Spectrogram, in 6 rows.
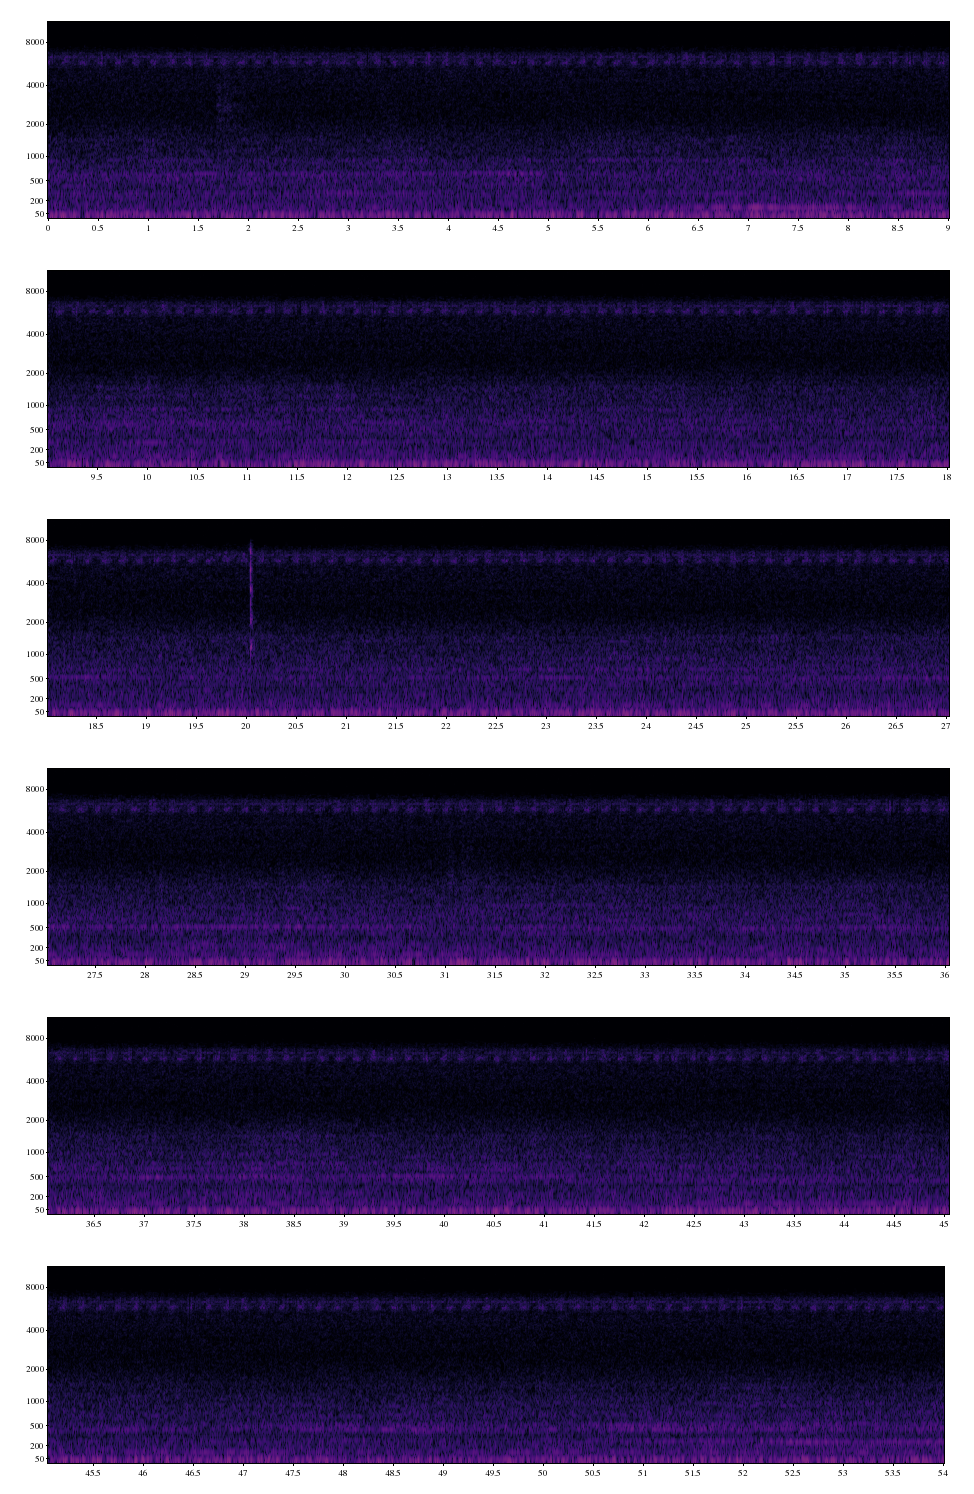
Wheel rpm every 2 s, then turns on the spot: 0, 0, 0, 0, 0, 0, 0, 0, 0, 0, 0, 0, 0, 0, 0, 0, 0, 0, 0, 0, 0, 0, 0, 0, 0, 0, 0.
none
